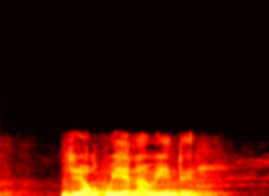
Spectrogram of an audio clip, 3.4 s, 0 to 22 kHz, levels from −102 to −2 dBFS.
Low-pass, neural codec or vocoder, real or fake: 7.2 kHz; vocoder, 44.1 kHz, 128 mel bands, Pupu-Vocoder; fake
